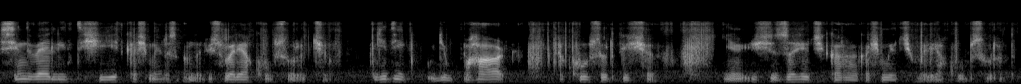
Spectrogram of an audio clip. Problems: none marked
